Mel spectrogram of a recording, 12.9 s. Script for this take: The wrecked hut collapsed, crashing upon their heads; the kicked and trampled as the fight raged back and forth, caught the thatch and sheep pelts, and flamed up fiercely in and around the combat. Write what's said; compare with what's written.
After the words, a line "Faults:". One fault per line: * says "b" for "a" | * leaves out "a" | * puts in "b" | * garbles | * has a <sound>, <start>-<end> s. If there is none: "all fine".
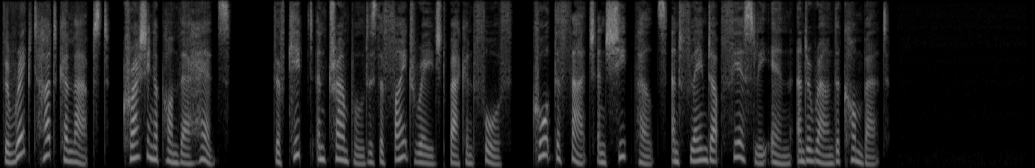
The wrecked hut collapsed, crashing upon their heads; the kicked and trampled as the fight raged back and forth, caught the thatch and sheep pelts, and flamed up fiercely in and around the combat.
Faults:
all fine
